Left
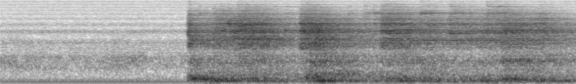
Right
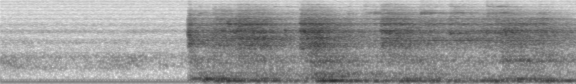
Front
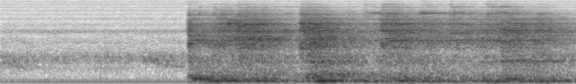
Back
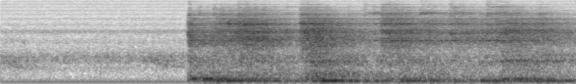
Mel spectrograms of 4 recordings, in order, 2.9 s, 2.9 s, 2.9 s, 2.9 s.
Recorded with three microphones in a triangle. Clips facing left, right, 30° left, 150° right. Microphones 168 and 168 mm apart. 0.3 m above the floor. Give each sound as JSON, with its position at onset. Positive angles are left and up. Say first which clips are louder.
{"t": 0.9, "sound": "keys jangling", "louder": "left 2 dB, back 2 dB", "azimuth_deg": 135, "distance_m": 2.5}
